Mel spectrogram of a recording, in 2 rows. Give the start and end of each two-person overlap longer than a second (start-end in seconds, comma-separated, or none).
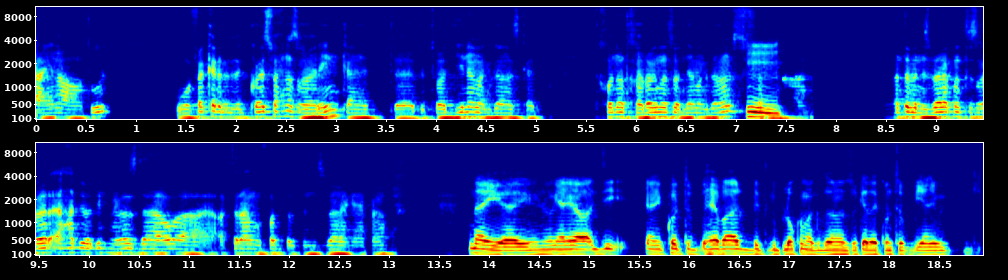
none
